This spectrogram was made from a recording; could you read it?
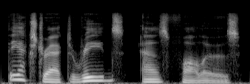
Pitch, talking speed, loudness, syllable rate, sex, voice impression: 130 Hz, 120 wpm, -19 LUFS, 3.3 syllables/s, male, masculine, adult-like, tensed, powerful, bright, clear, fluent, intellectual, friendly, wild, lively, slightly intense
